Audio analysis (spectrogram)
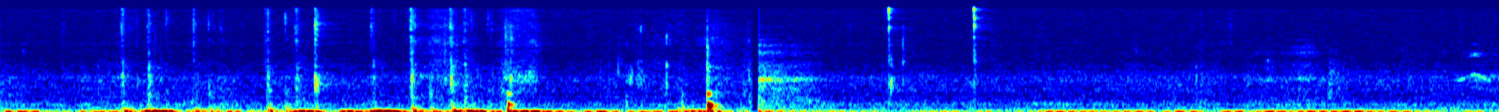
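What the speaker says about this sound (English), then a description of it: "Type in the name of our website." Fingers type on a computer keyboard in quick irregular bursts of clicking keys, a few louder taps standing out, fairly close and with no talking.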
